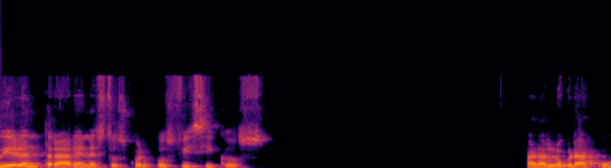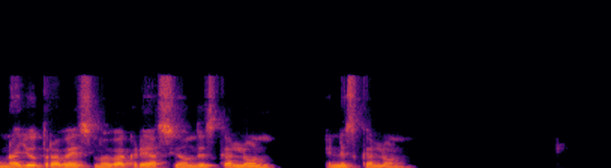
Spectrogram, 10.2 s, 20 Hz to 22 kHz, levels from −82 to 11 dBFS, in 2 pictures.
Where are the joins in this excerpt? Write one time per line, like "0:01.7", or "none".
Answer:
none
